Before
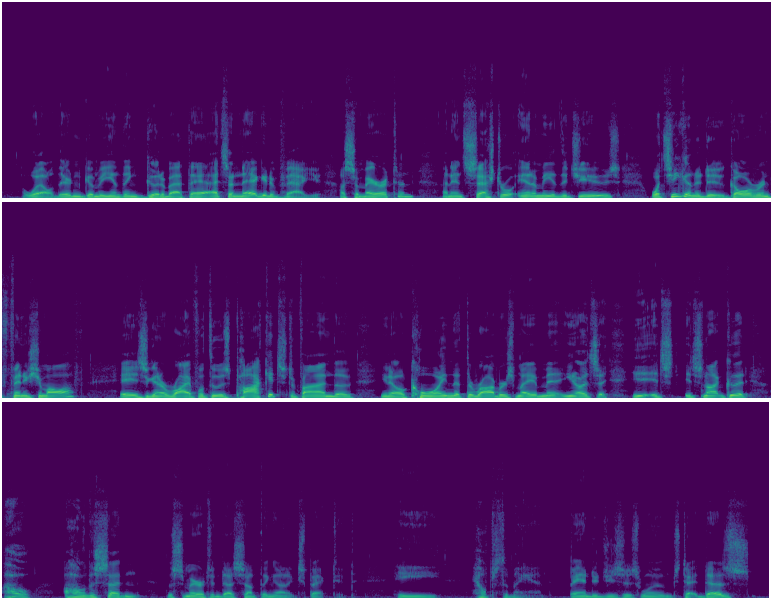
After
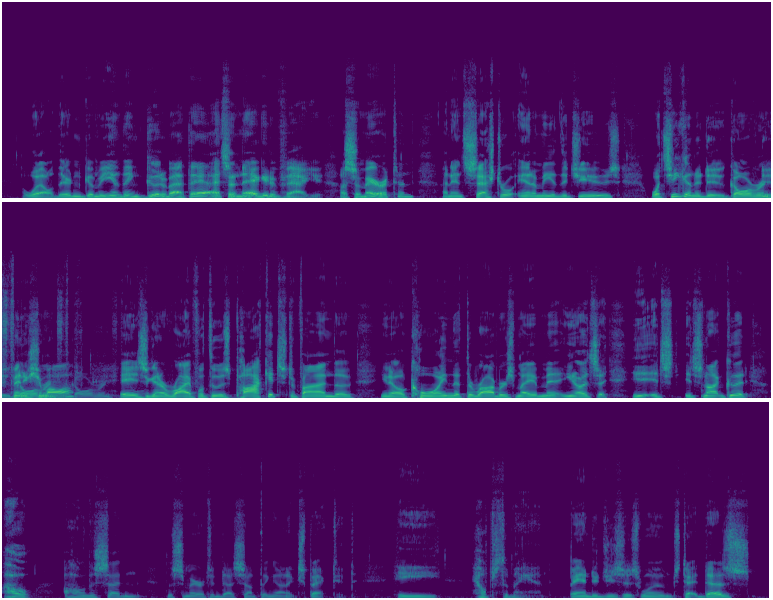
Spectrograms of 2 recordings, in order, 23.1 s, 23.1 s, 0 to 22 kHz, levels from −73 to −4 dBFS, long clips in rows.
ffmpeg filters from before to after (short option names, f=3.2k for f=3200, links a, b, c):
-filter_complex "[0:a]asettb=1/sr,asplit=3[a][b][c];[a]atrim=end=1.014[d];[b]atrim=start=1.01:end=3.81,asetpts=PTS-STARTPTS,afade=t=in:d=0.004:c=qsin,afade=t=out:st=2.796:d=0.004:c=qsin,asplit=2[e][f];[f]adelay=21,volume=-3.5dB[g];[e][g]amix=inputs=2:normalize=0,atrim=end_sample=123480[h];[c]atrim=start=3.806[i];[d][h]acrossfade=d=0.004:c1=hsin:c2=qsin[j];[j][i]acrossfade=d=0.004:c1=qsin:c2=hsin,asplit=2[k][l];[l]afade=t=in:st=7.04:d=0.01,afade=t=out:st=7.79:d=0.01,aecho=0:1:550|1100|1650|2200:0.530884|0.159265|0.0477796|0.0143339[m];[k][m]amix=inputs=2:normalize=0,asettb=1/sr,asplit=3[n][o][p];[n]atrim=end=15.604[q];[o]atrim=start=15.6:end=18.22,asetpts=PTS-STARTPTS,afade=t=in:d=0.004:c=qsin,afade=t=out:st=2.616:d=0.004:c=qsin,acompressor=threshold=-36dB:ratio=3:attack=3.2:release=140:knee=1:detection=peak[r];[p]atrim=start=18.216[s];[q][r]acrossfade=d=0.004:c1=hsin:c2=qsin[t];[t][s]acrossfade=d=0.004:c1=qsin:c2=hsin,highpass=120,tiltshelf=f=1.1k:g=-6"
